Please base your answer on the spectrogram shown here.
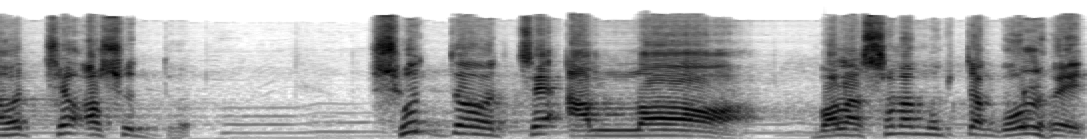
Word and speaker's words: আল্লাহ: নাম আল্লাহ বলেন তো আল্লাহ নয় কিন্তু আল্লাহ হচ্ছে অশুদ্ধ শুদ্ধ হচ্ছে আল্লাহ বলার সময় মুখটা গোল হয়ে যাবে বলেন তো সবাই উচ্চারণ করেন আল্লাহ আবার বলেন আল্লাহ আবার বলেন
